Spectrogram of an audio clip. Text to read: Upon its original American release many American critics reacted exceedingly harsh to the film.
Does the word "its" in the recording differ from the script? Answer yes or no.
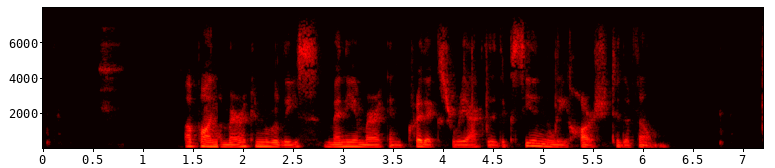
yes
